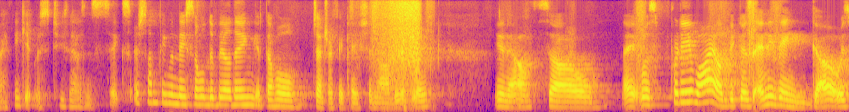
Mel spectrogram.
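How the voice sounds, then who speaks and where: Against noticeable background noise, a woman speaks at a moderate pace, her fairly low voice carrying lively intonation. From Germany. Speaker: artist and community activist. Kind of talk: oral history interview answer.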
